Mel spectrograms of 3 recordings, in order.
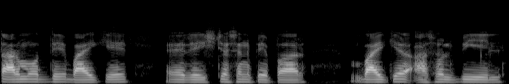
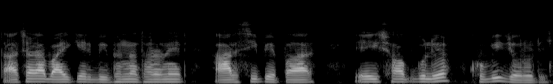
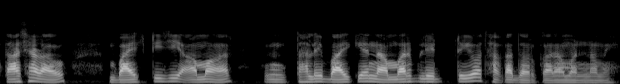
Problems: none marked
